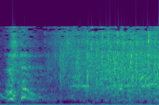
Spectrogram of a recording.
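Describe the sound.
An audience claps at a live comic performance, with scattered laughter mixed in, and the applause settles into a dense, steady patter that carries on to the end.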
